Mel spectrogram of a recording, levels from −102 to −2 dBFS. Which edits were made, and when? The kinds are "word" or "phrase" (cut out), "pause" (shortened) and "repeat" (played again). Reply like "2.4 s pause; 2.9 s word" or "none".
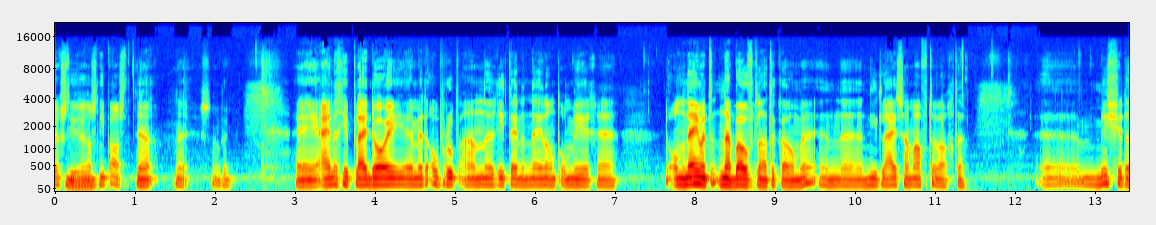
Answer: none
